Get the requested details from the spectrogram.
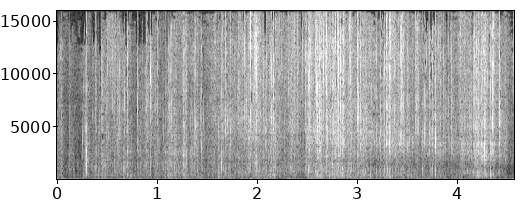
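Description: A spoon is stirred and scraped through coarse salt in a clear glass bowl, with a hand partly visible at the rim. A steady, gritty crunching and crinkling runs throughout, made of many short, dense grainy scrapes with bright high hiss and some low rumble.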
